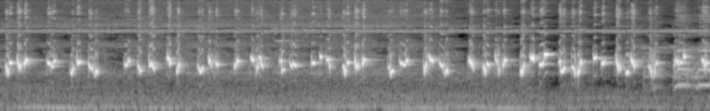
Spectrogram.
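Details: Lure recording of yellow-vented bulbul song meant to trigger fighting song, a continuous run of quick bubbly two-part chuckling notes, several each second, with a low hum beneath.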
